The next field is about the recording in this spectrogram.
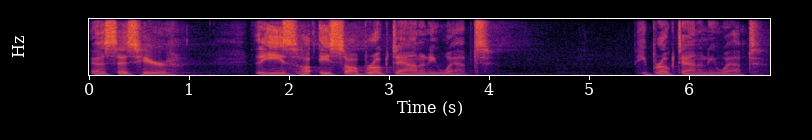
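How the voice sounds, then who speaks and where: Unhurried and fairly even in intonation, a male pastor with a medium-pitched, fairly bright voice gives a conversational sermon full of rhetorical questions for his listeners. He's in a church sanctuary, and a long hall reverb colors the sound.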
